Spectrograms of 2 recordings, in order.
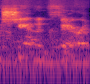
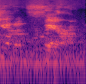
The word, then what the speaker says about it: Shannon Farron: You're saying Shannon Farron. It's Shannon Farron. You're saying Shannon Farron, KFI News.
